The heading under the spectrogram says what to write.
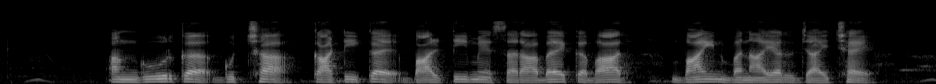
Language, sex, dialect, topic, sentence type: Maithili, male, Bajjika, agriculture, statement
